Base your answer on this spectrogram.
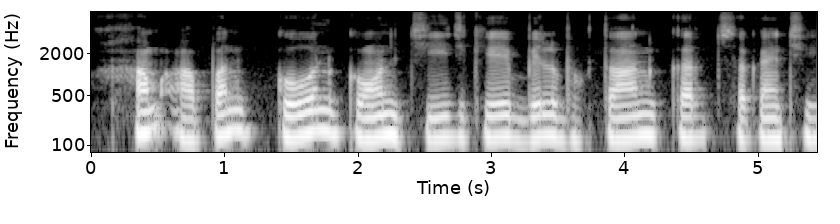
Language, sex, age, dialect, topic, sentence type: Maithili, male, 36-40, Eastern / Thethi, banking, question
